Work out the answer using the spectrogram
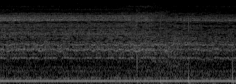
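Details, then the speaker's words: Artillery Sidewinder X3 Pro 3D printer feeding filament: extruder motor gives steady low buzz, high whine and uneven clicks without feeding; nozzle not clogged, fault was a burnt pin on the flat extruder cable, fixed by replacing the cable. "Qué quiere decir esto que no está obstruido solo que el motor que hay aquí para tirar el cable para abajo no funciona por no funciona por bien"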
